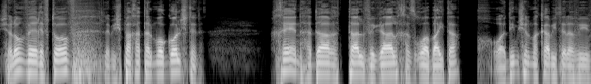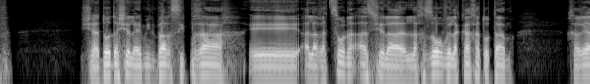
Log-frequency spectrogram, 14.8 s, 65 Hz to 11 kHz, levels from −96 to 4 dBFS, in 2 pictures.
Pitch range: 100-120 Hz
